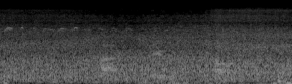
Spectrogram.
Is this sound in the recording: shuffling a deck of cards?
no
